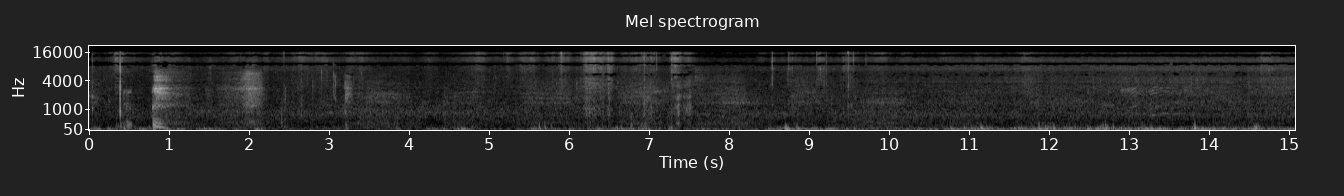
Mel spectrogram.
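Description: A few sharp knocks in the first couple of seconds as a disc golf disc is thrown, then open-air ambience with wind rumbling on the microphone, louder in the second half.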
